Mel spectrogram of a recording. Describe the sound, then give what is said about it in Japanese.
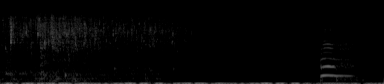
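Hot water poured over a person's head during hair washing: a steady rushing splash lasts about two seconds, then stops abruptly, and after a short silence a brief vocal gasp follows. “お湯をかけるから、目をつむって。いい？はーい！ジャバーン！”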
